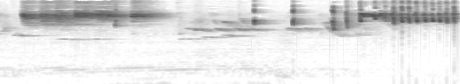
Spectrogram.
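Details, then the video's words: Chestnut-tailed starling song for luring birds: a shrill, buzzy warble, varied squeaky whistled notes and snaps, ending in a rapid series of dry ticks. "Ternyata ini Pancingan Jalak RIO RIO"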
